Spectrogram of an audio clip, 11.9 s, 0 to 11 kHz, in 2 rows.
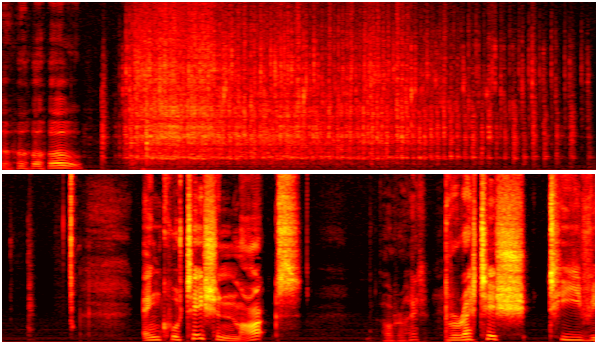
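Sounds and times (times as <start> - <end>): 
speech: 0.0 - 1.0, 7.4 - 9.0, 9.8 - 11.8
prize wheel spinning with ratcheting clicks: 1.1 - 6.1.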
